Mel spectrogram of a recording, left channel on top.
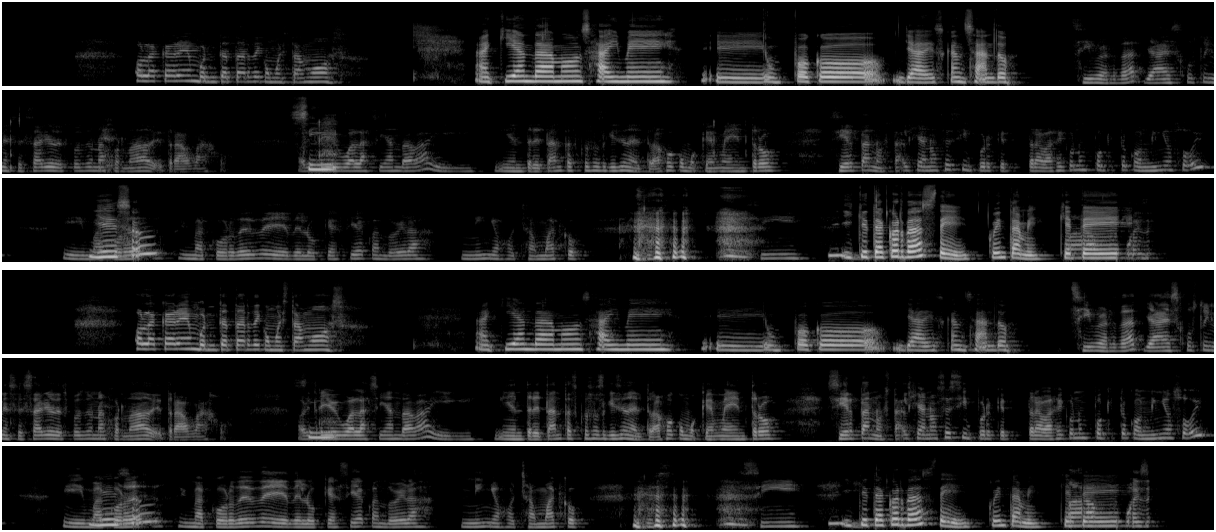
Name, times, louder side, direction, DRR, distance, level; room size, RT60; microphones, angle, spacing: voice 1, 0.7-3.7 10.7-14.4 14.6-24.2 24.4-28.5 28.8-30.8 31.6-32.9 34.9-35.2 35.5-35.7, right 4 dB, 80° right, 0.7 m, -38 dB
voice 2, 4.2-6.7 7.1-10.1 15.1-15.5 25.1-25.8 30.5-31.1 31.4-31.8 32.5-35.4, left 5 dB, 65° left, 0.5 m, -26 dB
20.0 x 8.5 x 2.3 m
head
